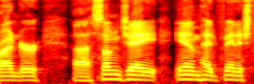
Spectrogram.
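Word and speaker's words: Sungjae Im: I mean, certainly, Sung J M. Did I say it right? Yeah, Sun J M.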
